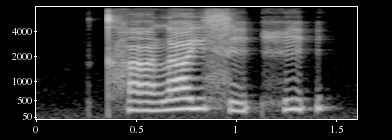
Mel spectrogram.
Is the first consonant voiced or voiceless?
voiceless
